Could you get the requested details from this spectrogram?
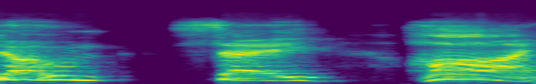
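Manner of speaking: rough, menacing, aggressive gravelly voice. Speaker recalls being thrown against a locker, quoting Mister Burns mock-aggressive and gravelly. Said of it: "like aggressive gravelly voice".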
